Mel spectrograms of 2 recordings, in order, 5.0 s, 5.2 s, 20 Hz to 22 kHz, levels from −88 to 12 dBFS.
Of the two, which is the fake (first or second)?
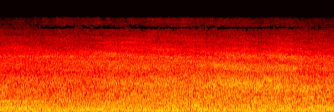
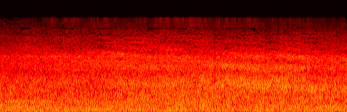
second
